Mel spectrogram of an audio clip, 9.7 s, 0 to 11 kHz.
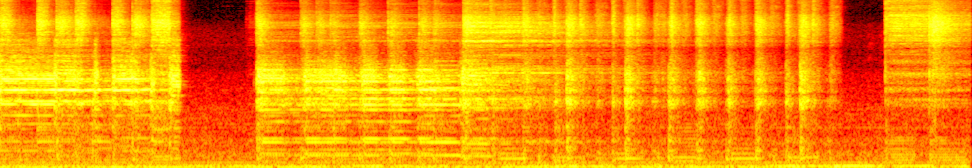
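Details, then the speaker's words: MacBook Pro speaker after a 40-baht DIY repair plays guitar-and-drum music clearly, thin bass but no crackle; before the repair it distorted on bass-heavy tracks. "เอาเป็นว่าตอนนี้อาการเสียงแตกทั้งหมดหายไปเรียบร้อยนะครับเพราะว่าเปิดแทร็กหลายๆแทร็กที่ใช้อยู่ที่เคยเสียงแตกเนี่ยมันก็ไม่แตกแล้วนะ"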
